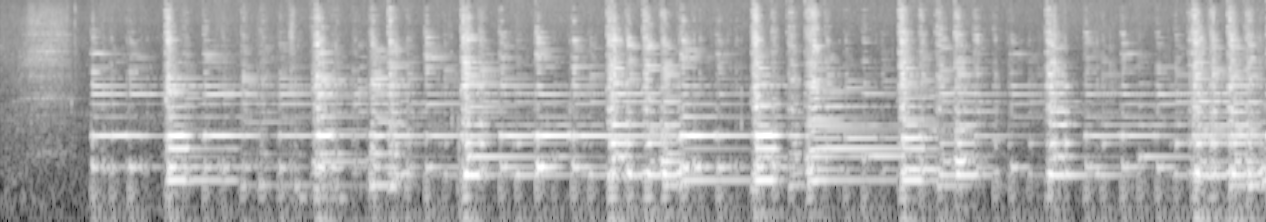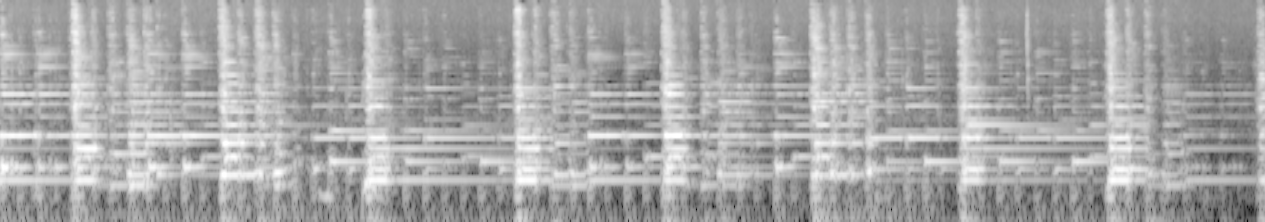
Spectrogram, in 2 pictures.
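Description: Ukulele playing a picked melodic intro, notes following one another in a steady repeating pattern, starting about a second in.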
